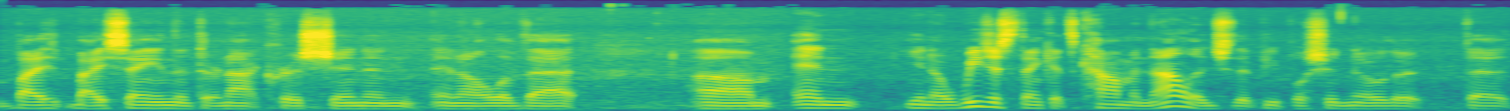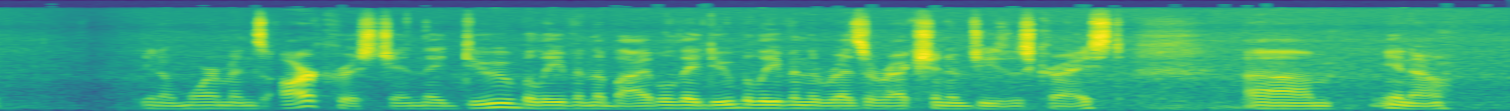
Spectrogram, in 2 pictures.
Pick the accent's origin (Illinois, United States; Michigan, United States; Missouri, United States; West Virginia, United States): Michigan, United States; But I grew up in Michigan. And so I grew up in a town that was about 85, maybe, well, probably 75% Seventh-day Adventist.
